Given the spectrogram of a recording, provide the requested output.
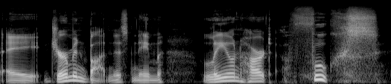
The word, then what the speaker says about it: Fuchs: is named after a German botanist named leonart fuks f c HS so it should be like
